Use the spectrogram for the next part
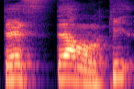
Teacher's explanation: Teste, et après vous emphatisez le ra.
